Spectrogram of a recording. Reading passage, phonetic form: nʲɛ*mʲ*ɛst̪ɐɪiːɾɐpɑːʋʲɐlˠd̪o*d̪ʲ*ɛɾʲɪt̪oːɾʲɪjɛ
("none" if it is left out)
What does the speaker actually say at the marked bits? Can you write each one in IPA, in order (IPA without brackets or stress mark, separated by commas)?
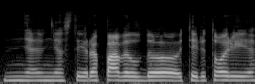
nʲ, t̪ʲ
